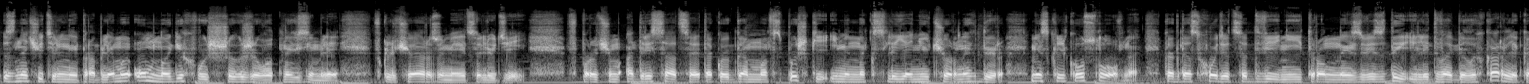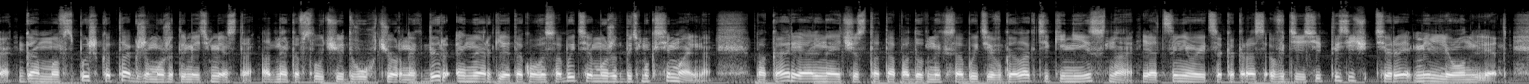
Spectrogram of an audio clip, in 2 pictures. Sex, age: male, 20-39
